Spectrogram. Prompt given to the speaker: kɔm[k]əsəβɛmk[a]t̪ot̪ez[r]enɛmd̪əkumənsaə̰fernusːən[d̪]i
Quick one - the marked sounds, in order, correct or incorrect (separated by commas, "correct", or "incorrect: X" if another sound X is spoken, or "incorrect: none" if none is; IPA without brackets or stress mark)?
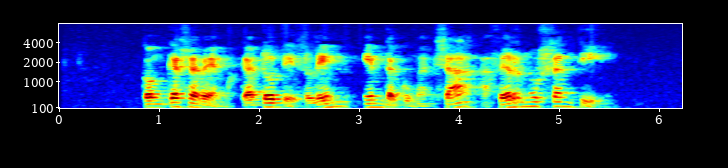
correct, incorrect: ə, incorrect: l, incorrect: t̪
